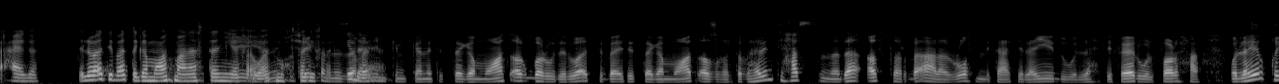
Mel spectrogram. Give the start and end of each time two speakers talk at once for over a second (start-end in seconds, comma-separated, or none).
2.3-3.9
